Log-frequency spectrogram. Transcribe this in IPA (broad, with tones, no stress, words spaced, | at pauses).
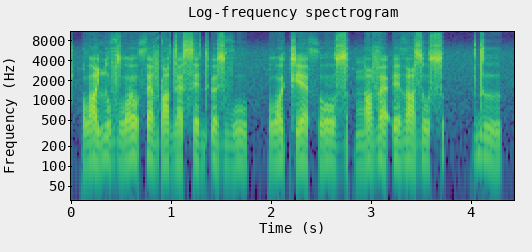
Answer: lˠɑ˩˧˩ʎu˥˩v lˠø˩˧˩o̯ θæ˥˩vɽɑ˩˧˩dæ˥˩ se˩˧˩dʔø˥˩zvu˩˧˩ | lˠø˩˧˩kʲæ˩˧˩ θo˩˧˩z | ŋɑ˩˧˩væ˥˩ ʔe˥˩ðɑ˥˩zu˥˩s | dɯ˥˩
